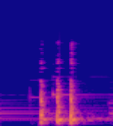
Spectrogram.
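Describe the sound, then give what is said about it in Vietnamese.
Three sharp knocks on a door from outside late at night, evenly spaced in a quick sequence, over a steady low hum. “Vừa nhấp ngụm nước thì bên ngoài có tiếng gõ cửa.”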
